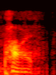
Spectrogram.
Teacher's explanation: P and B are bilabial sounds because you use both lips.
